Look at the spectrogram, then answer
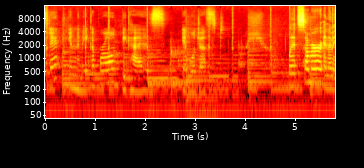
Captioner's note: blows air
